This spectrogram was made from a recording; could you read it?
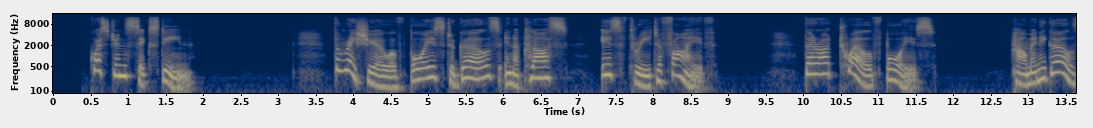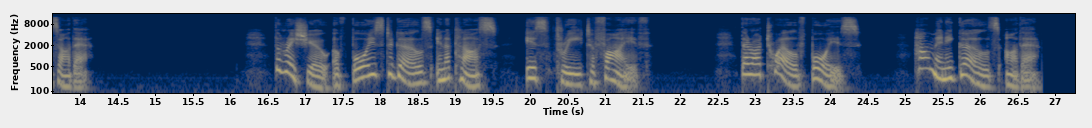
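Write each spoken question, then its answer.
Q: There are 12 boys. How many girls are there?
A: 20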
